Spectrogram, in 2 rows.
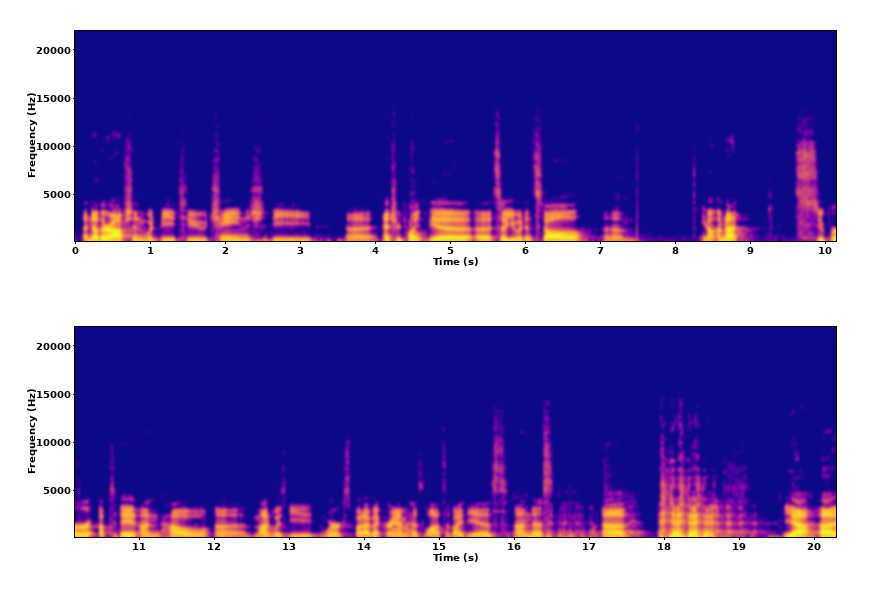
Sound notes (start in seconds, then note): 17.9 laughing; 18.0 audience laughing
